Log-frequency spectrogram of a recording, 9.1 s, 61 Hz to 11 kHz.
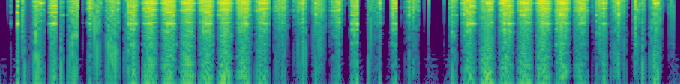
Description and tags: There's been a breach in the hackframe. Prepare to launch diagnostic security mi55iles.
abstract, breach, buzz, click, crunchy, diagnostics, digital, distorted, droid, electric, electronic, fold, future, generate, glitch, glitchmachine, hack, interface, machine, noise, robobrain, robotic, sci-fi, sfx, sound-design, sounddesign, sound-effect, soundeffect, strange, telemetry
